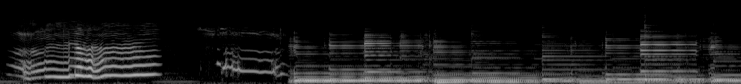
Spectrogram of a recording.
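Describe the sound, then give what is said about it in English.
Frank, a dog from Battersea Dogs Home, whimpers and howls in a few high, wavering, rising whines for about two seconds, followed by a short drooping whine, and then steady music with sustained chords takes over. “You were abandoned as a puppy.”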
